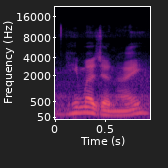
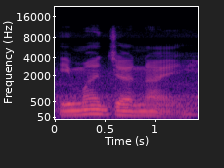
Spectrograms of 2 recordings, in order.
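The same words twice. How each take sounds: First: The voice rises at the end. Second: The voice falls at the end. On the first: It asks whether the listener is free. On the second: It states that one is not free.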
